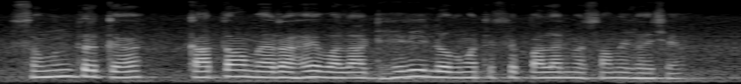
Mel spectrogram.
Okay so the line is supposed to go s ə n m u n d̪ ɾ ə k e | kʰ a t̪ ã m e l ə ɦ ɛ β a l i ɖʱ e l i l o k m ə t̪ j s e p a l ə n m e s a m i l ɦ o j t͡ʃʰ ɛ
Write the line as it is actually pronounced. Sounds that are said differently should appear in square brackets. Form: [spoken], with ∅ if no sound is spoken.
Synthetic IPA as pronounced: s ə [∅] m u n d̪ ɾ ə k e | [k] a t̪ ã m e [ɾ] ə ɦ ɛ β a l [a] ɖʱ e [ɾ] i l o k m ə t̪ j s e p a l ə n m e s a m i l ɦ o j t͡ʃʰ ɛ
